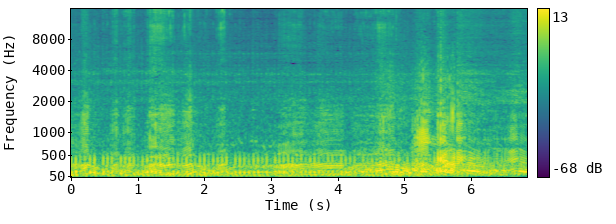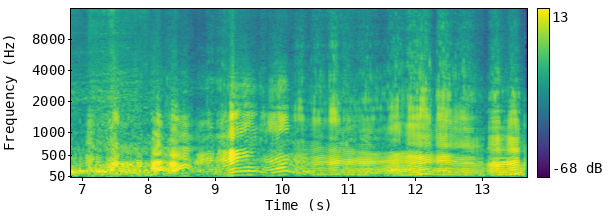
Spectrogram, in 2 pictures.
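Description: Dirt bike engines running, one revving up and down, its pitch rising and falling repeatedly in the second half.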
